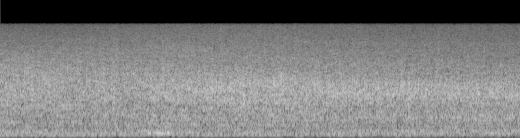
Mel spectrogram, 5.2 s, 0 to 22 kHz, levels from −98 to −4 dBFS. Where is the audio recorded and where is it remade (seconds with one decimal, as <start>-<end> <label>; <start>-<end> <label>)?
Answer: 0.0-5.2 recorded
